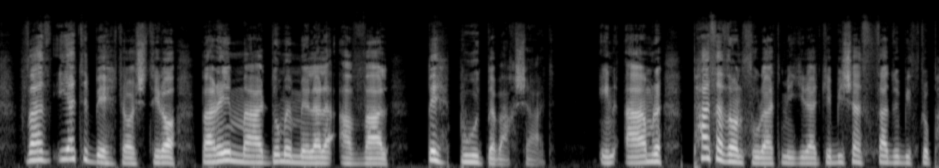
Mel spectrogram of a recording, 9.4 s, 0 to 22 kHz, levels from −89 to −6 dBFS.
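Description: There are no technical faults to describe in this speech clip, so there is nothing to place in time order.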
